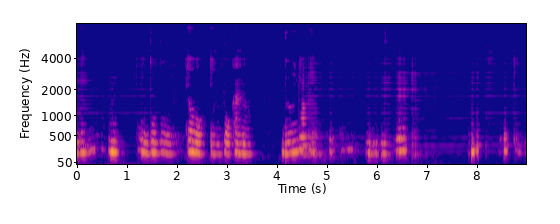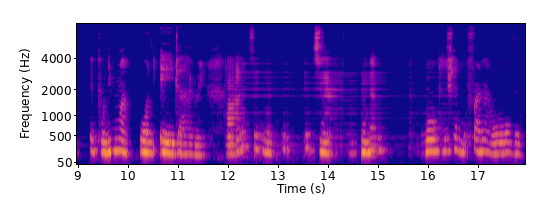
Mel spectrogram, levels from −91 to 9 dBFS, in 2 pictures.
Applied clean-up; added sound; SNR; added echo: neural mask model DeepFilterNet 3.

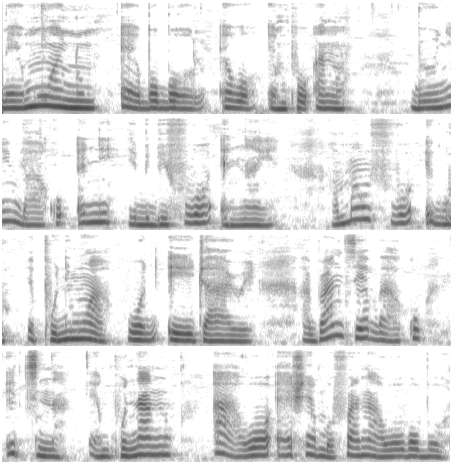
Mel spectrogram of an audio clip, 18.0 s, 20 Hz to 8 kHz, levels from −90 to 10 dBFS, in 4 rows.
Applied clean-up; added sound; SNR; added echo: none; none; none; none.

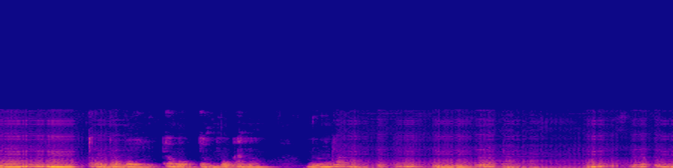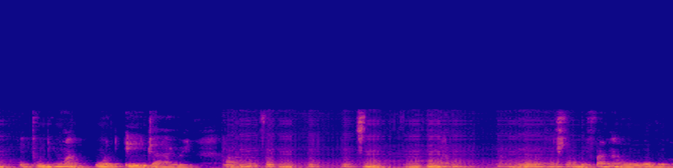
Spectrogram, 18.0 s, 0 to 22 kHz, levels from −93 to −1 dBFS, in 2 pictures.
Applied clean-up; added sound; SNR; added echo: neural separator model SepFormer DNS4.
